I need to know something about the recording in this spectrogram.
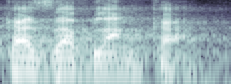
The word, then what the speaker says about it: Casablanca: nama negaranya Maroko ibukotanya tulisannya Casablanca cara bacanya Kadzab langka Kaza artinya rumah Blanca artinya putih Kasablanka rumah warna putih bahasa Arabnya ada rolbok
